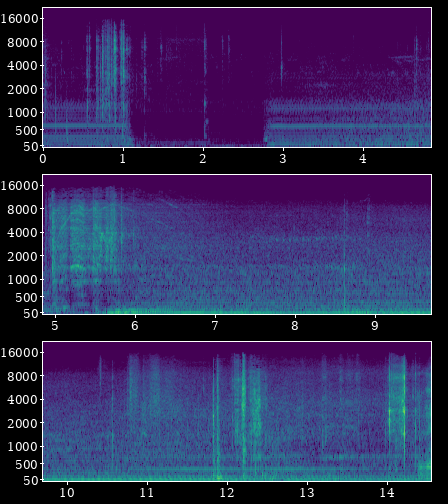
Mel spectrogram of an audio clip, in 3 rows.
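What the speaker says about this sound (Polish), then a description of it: "odpalimy auto." A 2006 Subaru Legacy IV with a 2.0 boxer engine gives a few electronic chimes inside the cabin, then cranks and fires, settling into a steady low idle with some clicks over it.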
